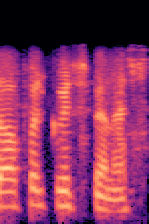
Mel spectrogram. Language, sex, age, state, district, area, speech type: Kashmiri, male, 45-60, Jammu and Kashmir, Srinagar, urban, conversation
